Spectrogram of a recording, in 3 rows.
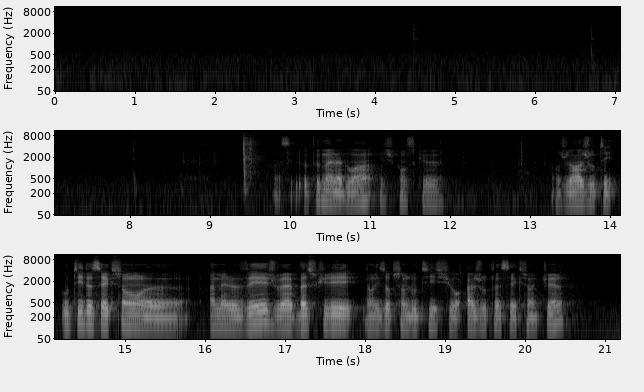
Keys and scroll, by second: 9.4 Return.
